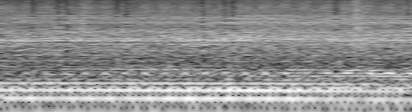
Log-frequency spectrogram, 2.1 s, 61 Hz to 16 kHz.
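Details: Nissan GT-R R35 just after fitting twin ANSU 330lph fuel pumps in a Visconti Tuning drop-in fuel basket: a smooth, steady low idle with an even pulse and no ticks, misses or whine, a normal idle.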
